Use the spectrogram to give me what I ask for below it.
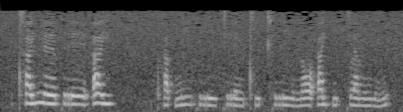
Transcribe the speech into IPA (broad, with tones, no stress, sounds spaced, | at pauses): tʰ a˦˥ j n ɛː˧ p r eː˧ ʔ a˧ j | pʰ a˨˩ p̚ n iː˧ p r iː˩˦ k r e˩˦ n tʰ i˨˩ ʔ kʰ r iː˨˩ n ɔː˧ ʔ a˥˩ j ʔ i˦˥ ʔ k l a˧ m ŋ i˩˦ n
